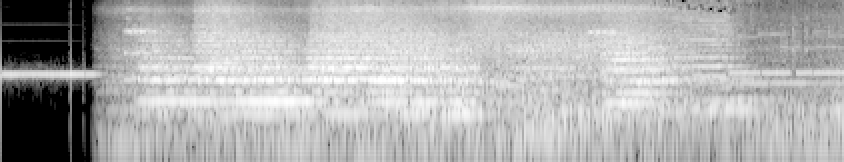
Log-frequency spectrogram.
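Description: A diesel locomotive blares its horn loudly.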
